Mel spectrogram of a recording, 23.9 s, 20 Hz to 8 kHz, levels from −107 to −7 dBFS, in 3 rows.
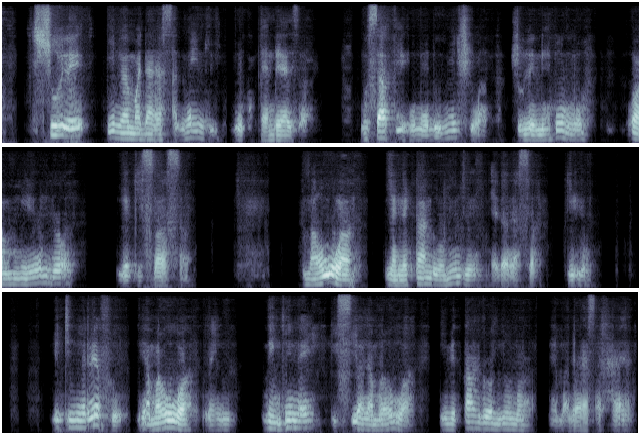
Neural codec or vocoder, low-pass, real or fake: codec, 16 kHz in and 24 kHz out, 0.6 kbps, FireRedTTS-2 codec; 7.2 kHz; fake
